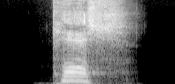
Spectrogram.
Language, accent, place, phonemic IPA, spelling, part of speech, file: German, Germany, Berlin, /kæʃ/, Cache, noun, De-Cache.ogg
- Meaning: 1. cache 2. geocache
